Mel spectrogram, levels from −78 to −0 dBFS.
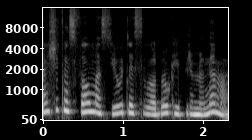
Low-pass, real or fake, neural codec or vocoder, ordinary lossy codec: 14.4 kHz; fake; codec, 44.1 kHz, 3.4 kbps, Pupu-Codec; Opus, 24 kbps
